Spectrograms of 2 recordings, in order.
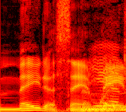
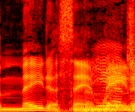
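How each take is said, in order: First: Tomato is clipped, sounding like mayda. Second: The same.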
